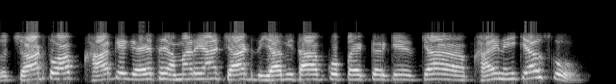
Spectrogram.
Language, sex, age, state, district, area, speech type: Hindi, male, 30-45, Uttar Pradesh, Mau, urban, conversation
